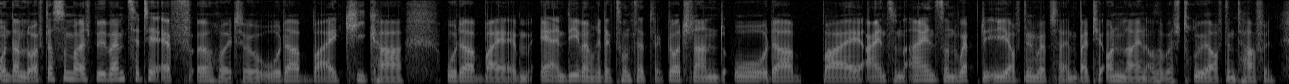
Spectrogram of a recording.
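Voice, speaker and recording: In a very clean recording with a silent background and a dry, close sound free of echo, a man speaks fairly slowly in an unremarkable speaking voice at a medium pitch, with ordinary pitch variation and very even loudness. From Münsterland, western Germany. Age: 40s. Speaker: church media editor. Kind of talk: podcast interview.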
